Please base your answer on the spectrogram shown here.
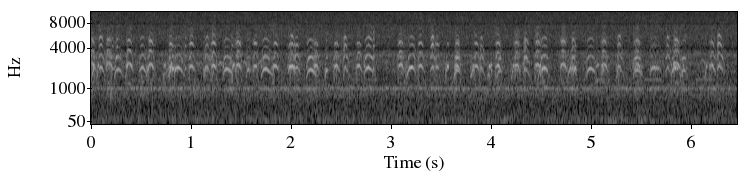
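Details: Four Black-necked Stilts in courtship display at a salt pond in southern Honduras, 29 April 2013, give sharp, yapping kek notes in fast, overlapping runs over a steady low rumble.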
